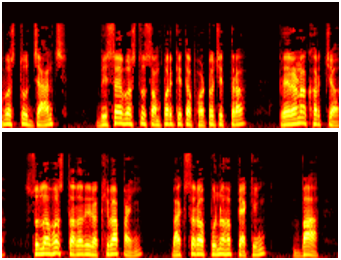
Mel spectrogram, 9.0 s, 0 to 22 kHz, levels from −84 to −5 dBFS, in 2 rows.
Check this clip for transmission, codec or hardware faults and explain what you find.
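One codec fault runs through the whole speech recording: low-bitrate audio saved at a high bitrate. Nothing is present above 10.6 kHz from start to finish, and the speech carries the smeared, swirly texture of heavy MP3 compression. The likely cause is a file first encoded at a low MP3 bitrate, around 40 kbit/s judging by the damage, then re-encoded at a much higher one. The second pass cannot restore the stripped detail. Unlike a plain gentle low-pass, the band below the cut-off still carries coding artefacts.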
